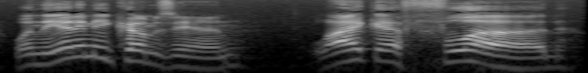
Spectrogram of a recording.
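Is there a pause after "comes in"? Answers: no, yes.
yes. There is a pause after "comes in". The speaker calls it right. "this particular translation should say it this way"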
